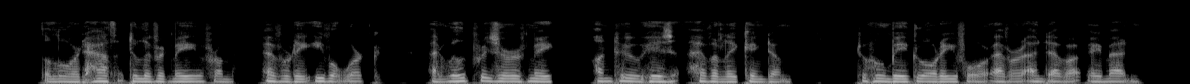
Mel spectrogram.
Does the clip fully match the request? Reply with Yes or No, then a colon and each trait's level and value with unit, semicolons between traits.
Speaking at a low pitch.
Yes: low, 130 Hz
